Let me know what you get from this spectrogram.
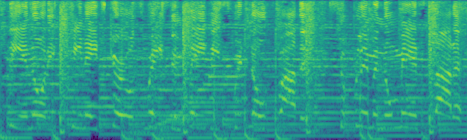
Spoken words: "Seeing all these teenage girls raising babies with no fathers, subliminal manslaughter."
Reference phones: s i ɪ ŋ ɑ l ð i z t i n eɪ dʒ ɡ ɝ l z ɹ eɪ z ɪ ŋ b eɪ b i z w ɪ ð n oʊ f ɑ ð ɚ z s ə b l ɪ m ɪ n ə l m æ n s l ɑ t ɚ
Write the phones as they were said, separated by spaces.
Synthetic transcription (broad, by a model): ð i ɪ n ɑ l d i t i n eɪ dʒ ɡ ɝ l z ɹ eɪ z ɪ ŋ b eɪ b i z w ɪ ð n oʊ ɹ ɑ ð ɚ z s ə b l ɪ m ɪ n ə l m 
